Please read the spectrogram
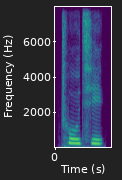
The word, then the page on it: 初期: chū qī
